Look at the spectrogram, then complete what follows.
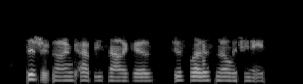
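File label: Public Safety Tactical, p25; wake p25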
